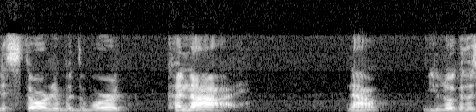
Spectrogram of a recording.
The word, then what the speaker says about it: canaille: going to get it started with the word kana. Now you look at the spelling of that and Lord knows I struggle with the spelling of this one all the time but canai.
